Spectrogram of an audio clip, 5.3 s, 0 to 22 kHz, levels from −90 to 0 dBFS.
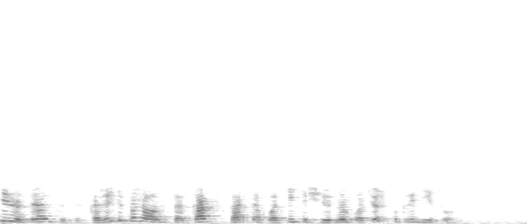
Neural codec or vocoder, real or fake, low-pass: none; real; 3.6 kHz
